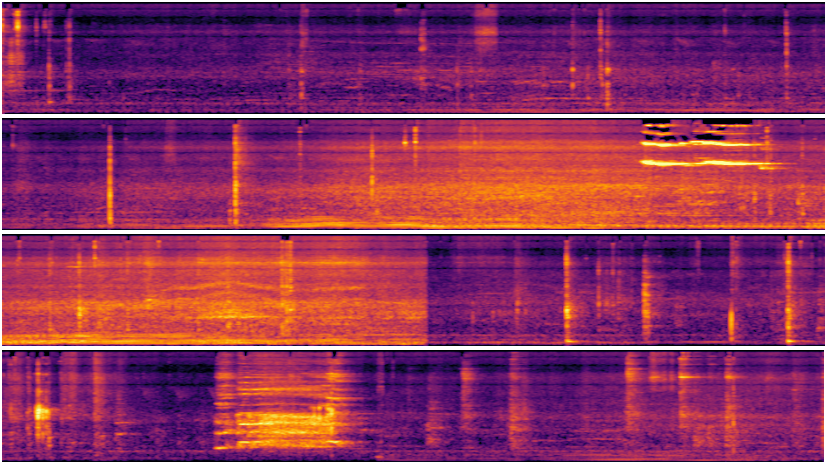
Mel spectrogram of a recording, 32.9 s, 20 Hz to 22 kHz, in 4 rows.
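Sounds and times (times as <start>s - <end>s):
high chirps: 14.6s - 16.3s.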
